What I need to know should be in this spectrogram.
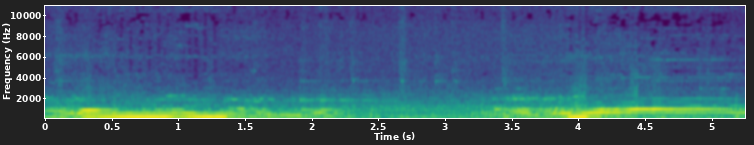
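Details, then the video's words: Alaskan Malamute named Tonka protests being buckled into a car seatbelt with two long, mournful howls, each holding a steady tone before bending upward, over a low road hum. "MAD Malamute! Loudly Protests Wearing A Seatbelt!"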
